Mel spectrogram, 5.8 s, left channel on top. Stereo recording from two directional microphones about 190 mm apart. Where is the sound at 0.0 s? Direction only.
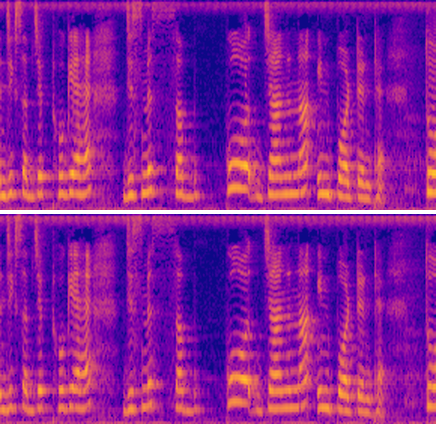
25° left (ahead or behind).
